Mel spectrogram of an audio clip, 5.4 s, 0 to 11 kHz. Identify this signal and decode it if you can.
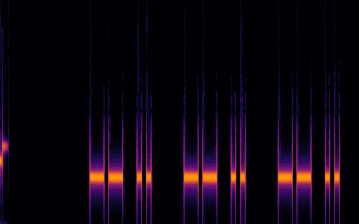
Morse code, heard as a keyed tone, about 17 wpm, 700 Hz. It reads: MI MI MI
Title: US States Repeated 3x 17wpm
